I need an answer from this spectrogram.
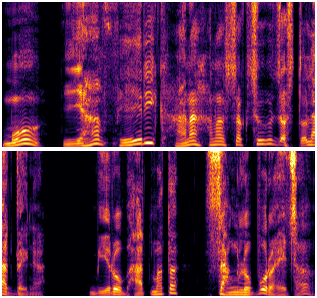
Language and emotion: Nepali, disgusted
